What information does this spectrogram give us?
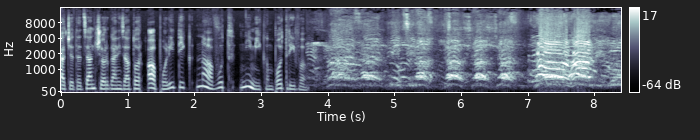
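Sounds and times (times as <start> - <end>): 
speech: 0.0 - 4.1
crowd shouting at a protest: 3.7 - 8.3.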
